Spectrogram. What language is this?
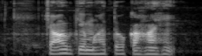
Chhattisgarhi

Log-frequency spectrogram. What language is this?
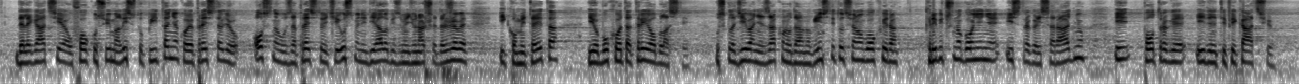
Serbian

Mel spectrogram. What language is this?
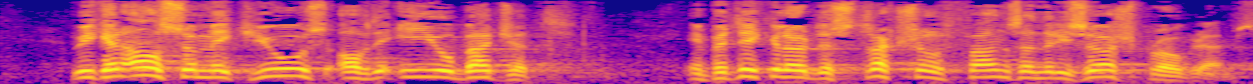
English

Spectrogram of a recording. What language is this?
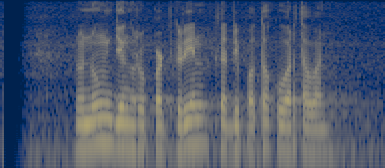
Sundanese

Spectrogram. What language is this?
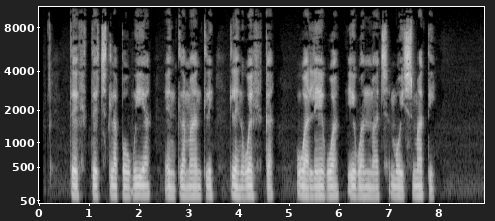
Orizaba Nahuatl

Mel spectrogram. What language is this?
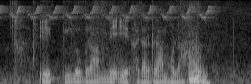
Bhojpuri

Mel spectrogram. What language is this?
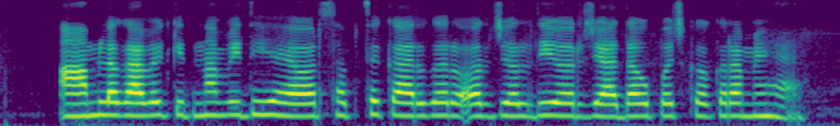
Magahi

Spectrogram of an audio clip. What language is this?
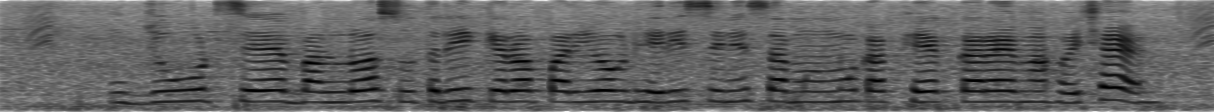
Maithili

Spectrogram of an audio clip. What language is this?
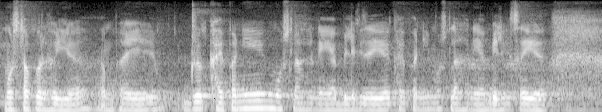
Bodo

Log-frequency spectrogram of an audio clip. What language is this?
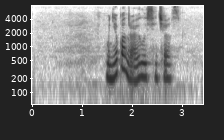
Russian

